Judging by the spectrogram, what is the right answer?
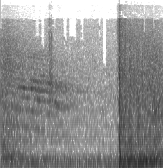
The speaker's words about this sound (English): Some like to ring in the new year by shooting off fireworks in the backyard. But the Dallas Police Department says, leave the fireworks to the professionals. Not like the people captured in this YouTube mishap.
